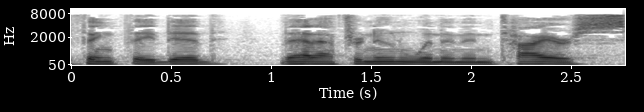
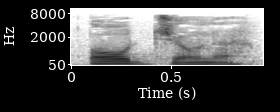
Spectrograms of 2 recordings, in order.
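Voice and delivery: ordinary delivery

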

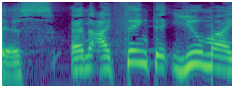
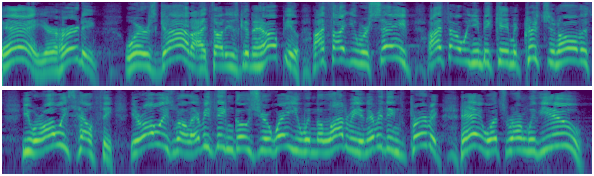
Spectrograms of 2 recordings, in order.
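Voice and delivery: higher, fast sneering mockery; mocking taunt; 7 semitones higher than usual. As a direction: sneer at the sufferer. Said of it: "people mock and say".

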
